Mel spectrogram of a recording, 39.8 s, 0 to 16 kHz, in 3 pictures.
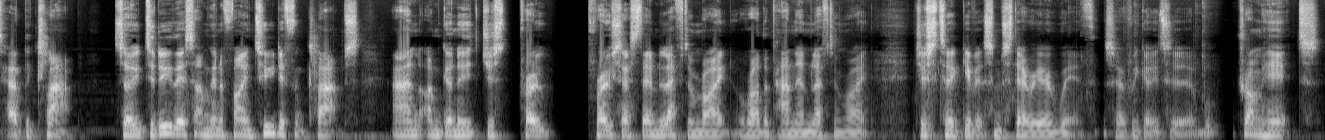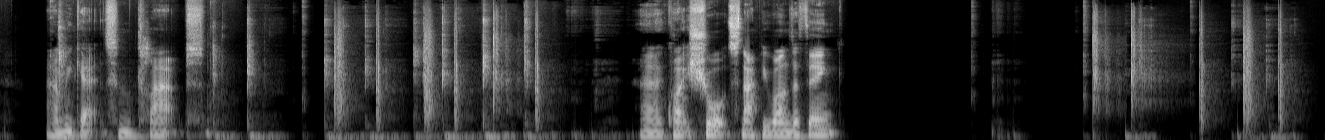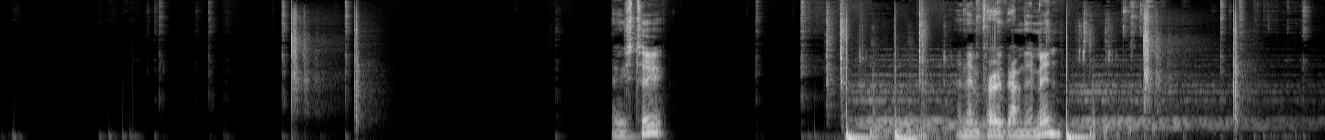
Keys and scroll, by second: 3.6 shift+Tab, 13.8 Left, 15.3 Right, 15.7 Down, 17.3 Up, 17.6 Down, 18.4 Up, 24.4 Down, 25.5 Up, 25.9 Down, 34.8 space, 37.1 space.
